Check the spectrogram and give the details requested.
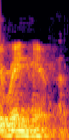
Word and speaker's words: Raynham: Right here in Raynham, because I know all about this controversy, how to pronounce the town. Raynham, Raynham, Raynham, Raynham. So I'm very careful I say Raynham.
